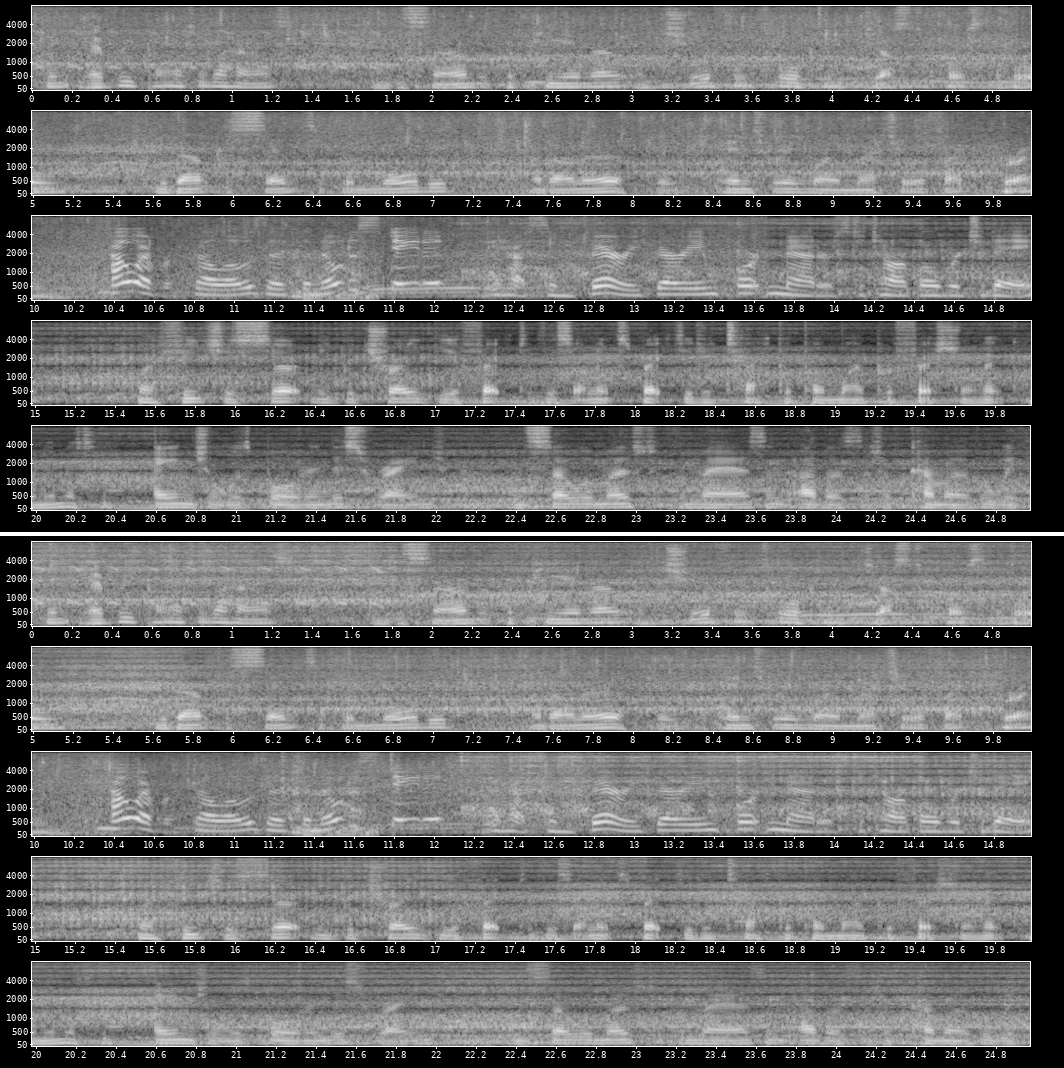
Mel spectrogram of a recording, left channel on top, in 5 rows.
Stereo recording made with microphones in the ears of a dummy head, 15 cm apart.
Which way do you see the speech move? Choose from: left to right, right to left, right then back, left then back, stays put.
right to left.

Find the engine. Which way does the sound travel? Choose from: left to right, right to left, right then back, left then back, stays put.
stays put.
